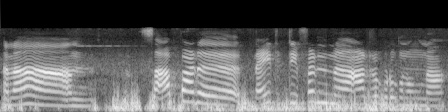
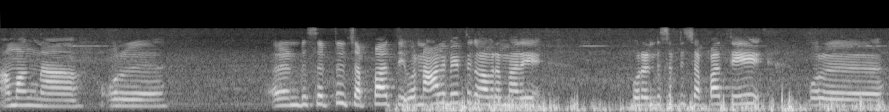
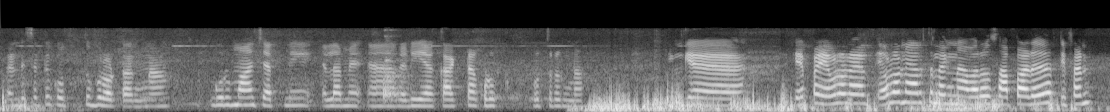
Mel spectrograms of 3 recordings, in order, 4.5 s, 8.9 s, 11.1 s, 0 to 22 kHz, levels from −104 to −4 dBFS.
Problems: constant background noise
